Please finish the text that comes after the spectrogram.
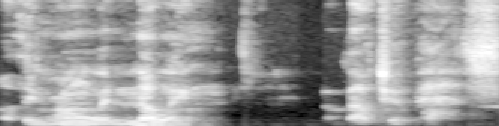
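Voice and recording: A man with a fairly low pitch and a slightly mellow tone speaks fairly slowly, his intonation lively.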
